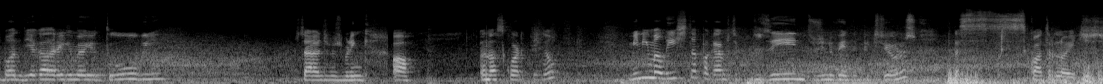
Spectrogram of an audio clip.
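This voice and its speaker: A woman with a fairly high voice speaks at a moderate pace, leaving long, frequent pauses, with audible room echo and noticeable background noise. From Portugal. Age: 20s. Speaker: vlogger. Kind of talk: casual travel vlog. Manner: animated.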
